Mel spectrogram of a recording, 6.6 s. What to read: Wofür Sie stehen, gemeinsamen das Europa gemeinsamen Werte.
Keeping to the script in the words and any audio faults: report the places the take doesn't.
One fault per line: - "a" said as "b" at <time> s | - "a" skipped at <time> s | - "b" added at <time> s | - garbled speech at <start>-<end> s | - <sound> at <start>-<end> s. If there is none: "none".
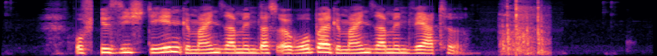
- dropout at 0.9-1.0 s
- squeak at 5.0-5.5 s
